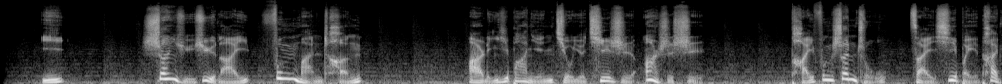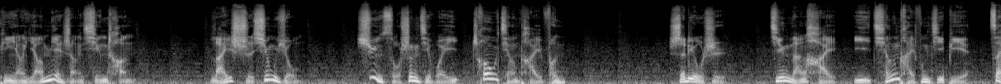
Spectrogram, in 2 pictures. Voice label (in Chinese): 男 紧张专题感 防御山竹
